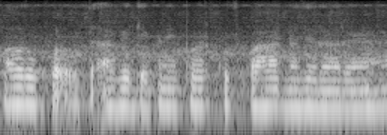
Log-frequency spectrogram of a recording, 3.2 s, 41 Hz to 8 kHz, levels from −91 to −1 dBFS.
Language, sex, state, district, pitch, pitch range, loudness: Hindi, male, Bihar, Katihar, 125 Hz, 120-125 Hz, -20 LUFS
